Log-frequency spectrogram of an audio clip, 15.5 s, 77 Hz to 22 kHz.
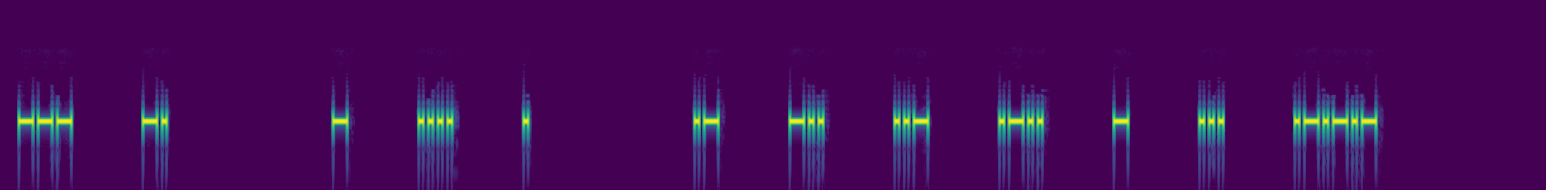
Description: Morse code, heard as a keyed tone, about 25 wpm, spaced as for 10 wpm, 600 Hz. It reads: ON THE ADULTS.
